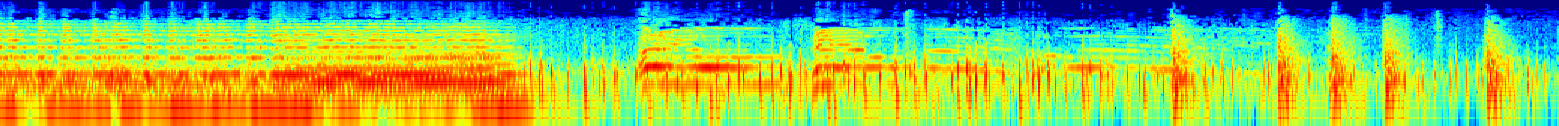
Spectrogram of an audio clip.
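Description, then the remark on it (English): A long, brassy horn blast gives way to dramatic music, with a series of sharp galloping horse hoofbeats pounding through near the end, loud. “Horse with the speed of light, a cloud of dust, and a hearty hi-yo, Silver, the Lone Ranger”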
